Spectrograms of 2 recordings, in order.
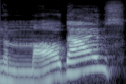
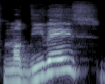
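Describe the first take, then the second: First: "Maldives" as MAWL-dives, rising at the end; unsure pronunciation. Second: "Maldives" in three syllables, mal-DEE-vays; alternative pronunciation. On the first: Host guessing at a viewer's location, "Maldives" said MAWL-dives. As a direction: say "Maldives" ending like "dives", questioningly. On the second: Host trying another guess aloud, "Maldives" said mal-DEE-vays. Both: Shown as a demonstration. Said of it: "Am I saying that right".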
